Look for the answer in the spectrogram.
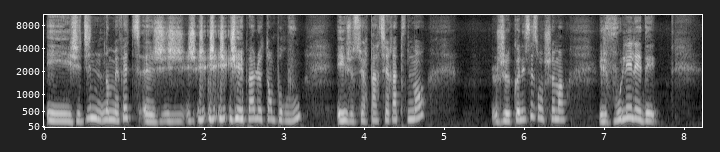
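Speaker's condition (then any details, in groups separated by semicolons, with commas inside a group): Stuttering; stuttering since age 8 in Tunisia, linked to school pressure, father's reproaches, grandmother's death, initially fluctuating; age 17, aware since 13, Éloquence du Bégaiement program, learned pauses, accepts stutter; blocks with throat tension, sometimes cannot breathe, substitutes words like succinct, formerly mute with strangers; repeated sounds, prolonged sounds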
